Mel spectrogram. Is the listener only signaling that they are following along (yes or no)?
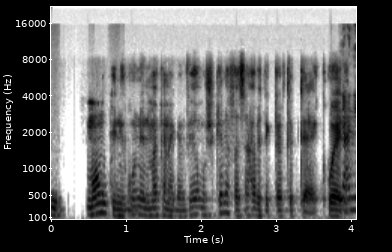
no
